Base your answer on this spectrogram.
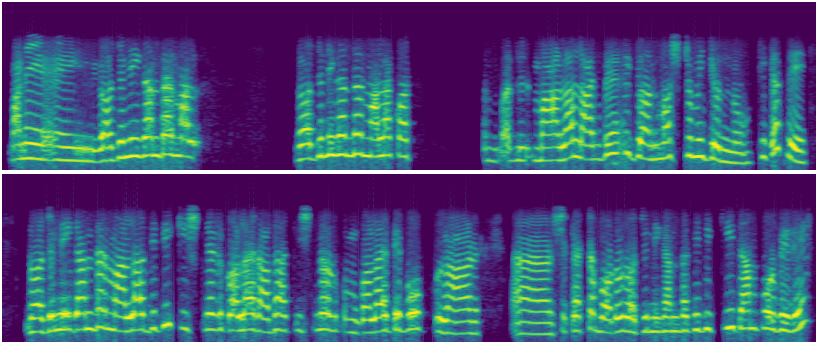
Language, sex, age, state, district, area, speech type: Bengali, female, 45-60, West Bengal, Kolkata, urban, conversation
